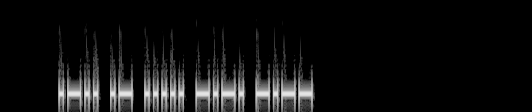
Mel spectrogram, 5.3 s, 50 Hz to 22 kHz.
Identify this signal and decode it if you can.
Morse code, heard as a keyed tone, about 28 wpm, 700 Hz. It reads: LA5CY
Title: DXCC-100 Call Signs - 5 Characters - Repeated 3x - 28wpm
